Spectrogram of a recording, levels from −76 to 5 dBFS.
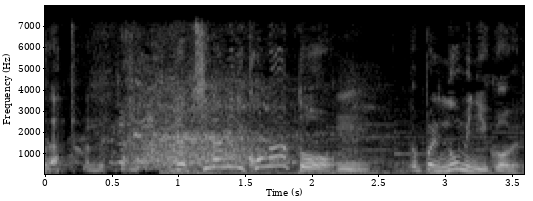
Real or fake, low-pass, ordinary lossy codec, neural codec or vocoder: real; 7.2 kHz; none; none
